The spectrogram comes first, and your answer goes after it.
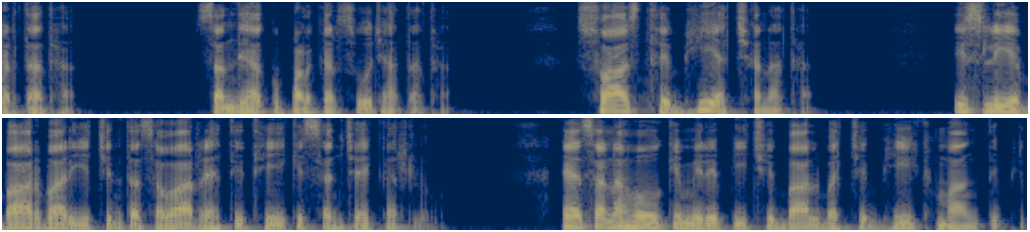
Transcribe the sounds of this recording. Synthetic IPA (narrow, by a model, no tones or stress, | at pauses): ɐɾt̪at̪ʰa̰ː | sɐ̃nd̪ʱjakopɐɽ̤kəɾsoːd͡ʒa̰ːt̪a̰t̪ʰa̰ː | swaːst̪ʰəbʱiɐtːʃʰanɐ̰t̪ʰa̰ː | ɪsliebaːɾbaːɾjet͡ʃɪ̃nt̪asɐʋaːɾːɛɦt̪it̪ʰikisɐ̃ɲt͡ʃəjkɐɾlo̰ː | ɛːsanɐɦokimeːɾepiːt͡ʃʰebaːlbɐtːʃebʱiːkʰmã̰ːŋɡ̚t̪epʰɪɾ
